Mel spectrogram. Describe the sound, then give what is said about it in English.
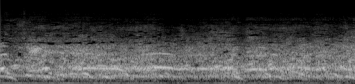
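Hundreds of Mongrel Mob gang members perform an emotional haka at a gang member's funeral as his coffin is carried through the crowd, loud massed voices chanting and shouting in unison with their trademark sharp barking cries, a dense, continuous roar of many people. “Steven Taiatini's coffin was decorated with Mongrel Mob regalia as it was carried through the crowd of hundreds of gang members who incorporated their trademark barks into their emotional haka.”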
